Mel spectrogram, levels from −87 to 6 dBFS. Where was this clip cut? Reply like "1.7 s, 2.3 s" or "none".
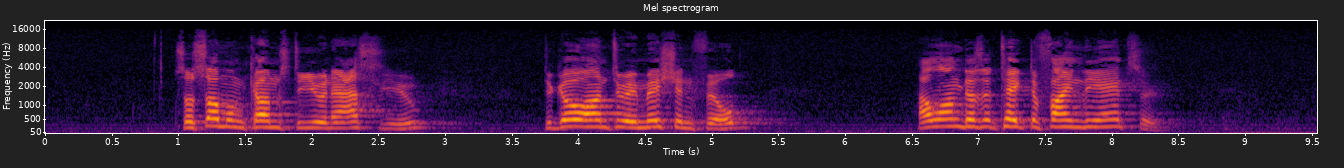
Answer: none

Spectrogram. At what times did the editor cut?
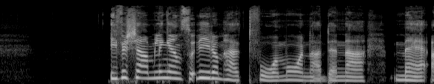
2.0 s

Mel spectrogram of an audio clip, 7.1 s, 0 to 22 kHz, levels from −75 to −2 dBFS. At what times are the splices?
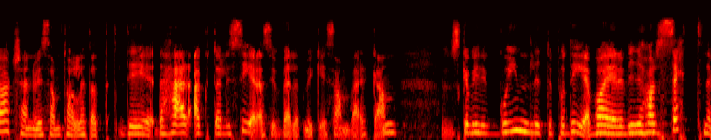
none

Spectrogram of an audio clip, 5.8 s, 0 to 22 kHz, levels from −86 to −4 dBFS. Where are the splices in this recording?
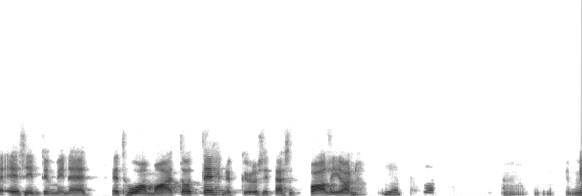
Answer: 1.1 s, 3.7 s

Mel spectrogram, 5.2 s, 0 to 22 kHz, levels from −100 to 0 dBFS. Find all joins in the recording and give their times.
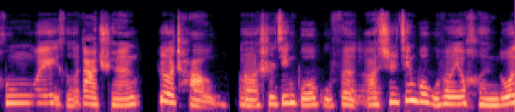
1.5 s, 2.3 s

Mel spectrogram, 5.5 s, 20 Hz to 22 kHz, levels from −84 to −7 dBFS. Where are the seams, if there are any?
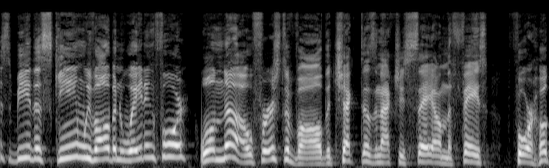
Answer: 1.9 s

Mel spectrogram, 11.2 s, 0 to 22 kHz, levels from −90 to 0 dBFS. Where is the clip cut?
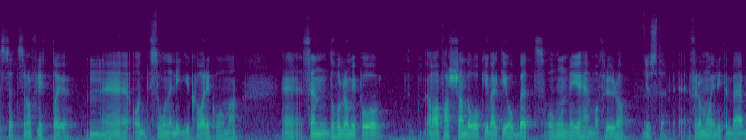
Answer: none

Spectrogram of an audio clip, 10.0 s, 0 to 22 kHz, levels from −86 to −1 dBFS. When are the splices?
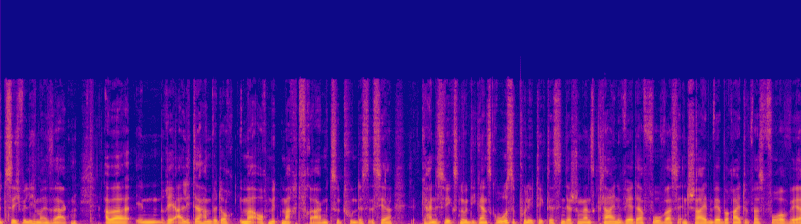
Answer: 3.0 s

